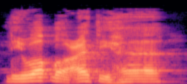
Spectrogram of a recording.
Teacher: لوقعتها، قاف ساکن ہے، قلقلہ کیا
